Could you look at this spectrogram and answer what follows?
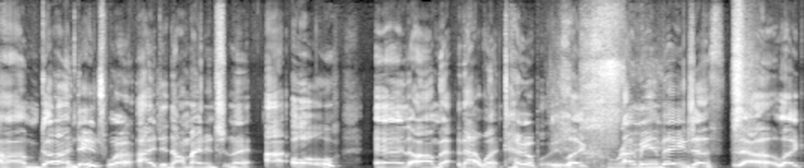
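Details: Adult woman with cerebral palsy affecting mostly speech, also fine motor skills and slightly walking, no mobility aid; talking is harder for her: dysarthria (cerebral palsy).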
